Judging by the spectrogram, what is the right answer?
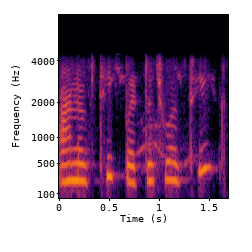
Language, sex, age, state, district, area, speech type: Kashmiri, female, 18-30, Jammu and Kashmir, Budgam, rural, conversation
